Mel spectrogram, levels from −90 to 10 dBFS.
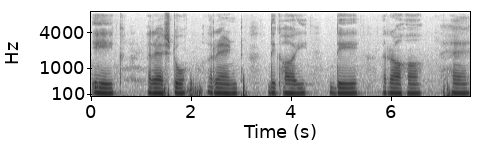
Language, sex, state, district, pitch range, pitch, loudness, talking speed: Hindi, male, Haryana, Rohtak, 125-130 Hz, 130 Hz, -16 LUFS, 45 wpm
